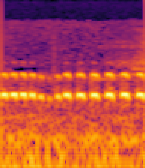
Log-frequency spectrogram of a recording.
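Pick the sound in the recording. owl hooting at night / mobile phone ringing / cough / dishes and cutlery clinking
owl hooting at night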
